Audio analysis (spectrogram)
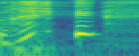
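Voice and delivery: high teasing giggle; burst of laughter. Real, not acted. Teasing the partner who laughs instead of listening, high giggle.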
